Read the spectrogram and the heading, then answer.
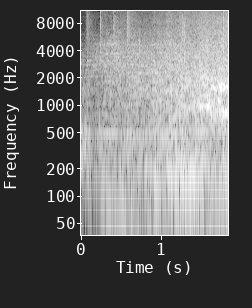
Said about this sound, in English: He screeches to a halt outside the airport.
